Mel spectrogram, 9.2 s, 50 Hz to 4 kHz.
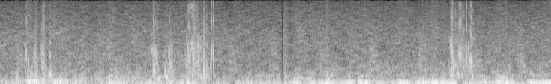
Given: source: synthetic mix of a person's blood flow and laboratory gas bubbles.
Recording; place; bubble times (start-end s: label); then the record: Doppler ultrasound of blood flow; subclavian vein
0.41-0.90 s: bubbles
2.51-2.68 s: bubbles
2.72-2.95 s: bubbles
3.07-3.60 s: bubbles
7.47-7.93 s: bubbles
From the record:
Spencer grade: 2 (many but less than half of the cardiac periods contain bubble signals, singularly or in groups); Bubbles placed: anywhere in the cardiac cycle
